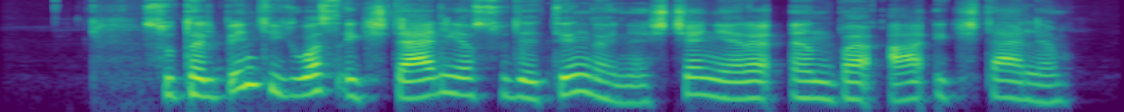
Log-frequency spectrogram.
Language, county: Lithuanian, Vilnius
